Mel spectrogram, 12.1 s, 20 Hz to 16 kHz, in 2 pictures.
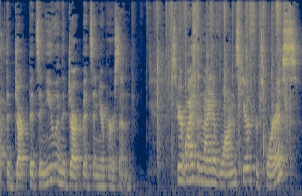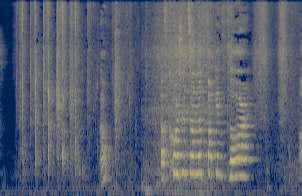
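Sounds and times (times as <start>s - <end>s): cards being shuffled: 3.0s - 8.8s.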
